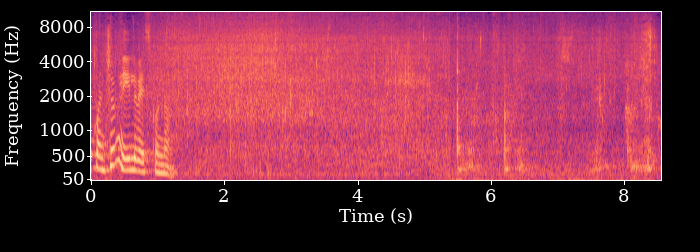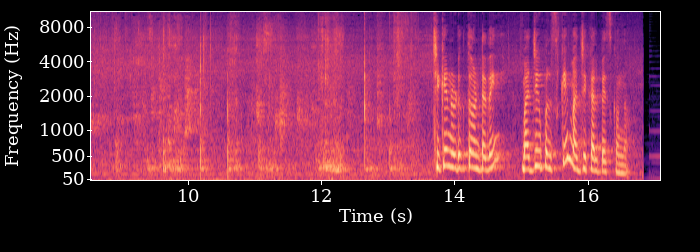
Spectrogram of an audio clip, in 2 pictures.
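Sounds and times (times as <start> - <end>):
water sizzling in hot oil: 0.1 - 13.8
spatula scraping clay pot: 5.4 - 13.8.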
